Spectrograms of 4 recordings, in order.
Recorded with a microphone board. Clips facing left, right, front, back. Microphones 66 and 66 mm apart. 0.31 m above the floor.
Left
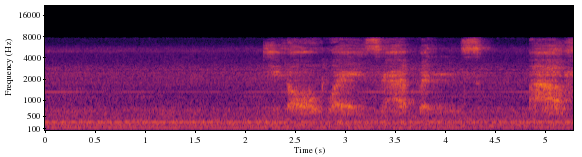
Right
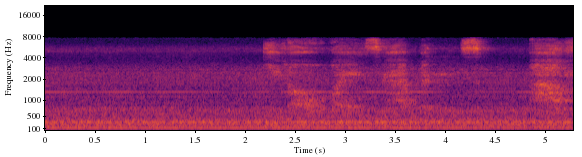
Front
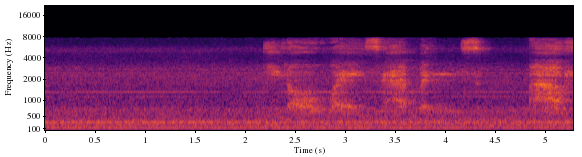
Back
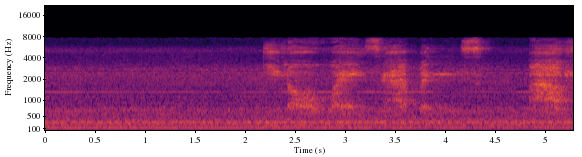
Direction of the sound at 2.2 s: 75° left.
